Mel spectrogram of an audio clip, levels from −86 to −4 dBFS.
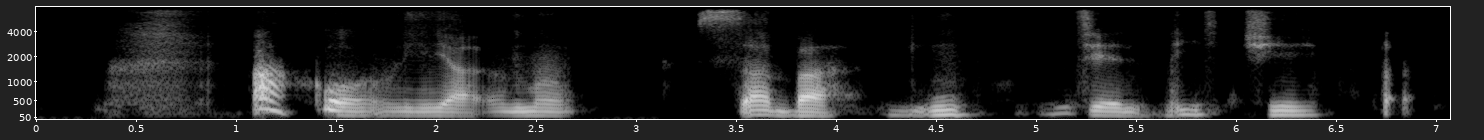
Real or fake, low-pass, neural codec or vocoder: fake; 7.2 kHz; codec, 16 kHz in and 24 kHz out, 0.4 kbps, LongCat-Audio-Codec, four codebook decoder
